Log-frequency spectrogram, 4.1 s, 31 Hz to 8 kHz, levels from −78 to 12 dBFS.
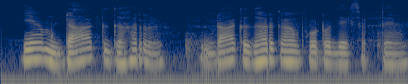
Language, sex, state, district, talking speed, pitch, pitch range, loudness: Hindi, male, Bihar, Begusarai, 145 wpm, 135 Hz, 125-150 Hz, -28 LUFS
